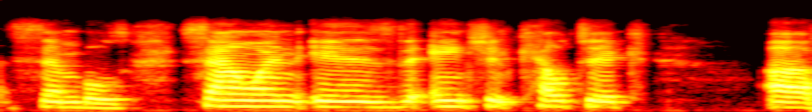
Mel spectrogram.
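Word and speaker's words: Samhain: traditional day of the dead or S symbols sa is the ancient Celtic uh Festival that later became Halloween sa is spelled s a m h i n s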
